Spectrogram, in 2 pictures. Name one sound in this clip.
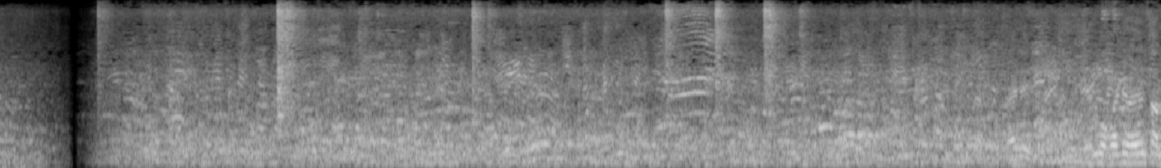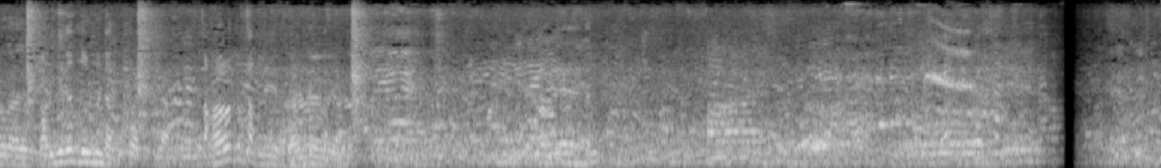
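A crowd of men and women murmurs and chatters nearby.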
